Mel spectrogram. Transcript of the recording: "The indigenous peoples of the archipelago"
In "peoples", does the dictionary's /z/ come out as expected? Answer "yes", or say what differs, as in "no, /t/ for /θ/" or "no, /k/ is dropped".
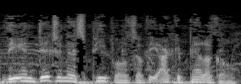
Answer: yes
